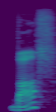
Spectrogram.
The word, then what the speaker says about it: bath: But in the Cockney accent, the TH sound is actually pronounced as an F, as a F sound. It's not written with an F, but it's pronounced with a F. So they'd say bath, bath, boff or boff or bath. I think it's boff. Bubble bath and laugh, right?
